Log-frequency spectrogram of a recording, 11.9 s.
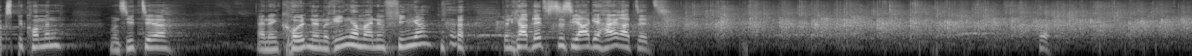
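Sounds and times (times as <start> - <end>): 
speech: 0.0 - 1.8, 2.6 - 6.8, 10.4 - 10.6
laughter: 4.2 - 5.6, 10.1 - 10.9
audience applause: 4.6 - 11.9.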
